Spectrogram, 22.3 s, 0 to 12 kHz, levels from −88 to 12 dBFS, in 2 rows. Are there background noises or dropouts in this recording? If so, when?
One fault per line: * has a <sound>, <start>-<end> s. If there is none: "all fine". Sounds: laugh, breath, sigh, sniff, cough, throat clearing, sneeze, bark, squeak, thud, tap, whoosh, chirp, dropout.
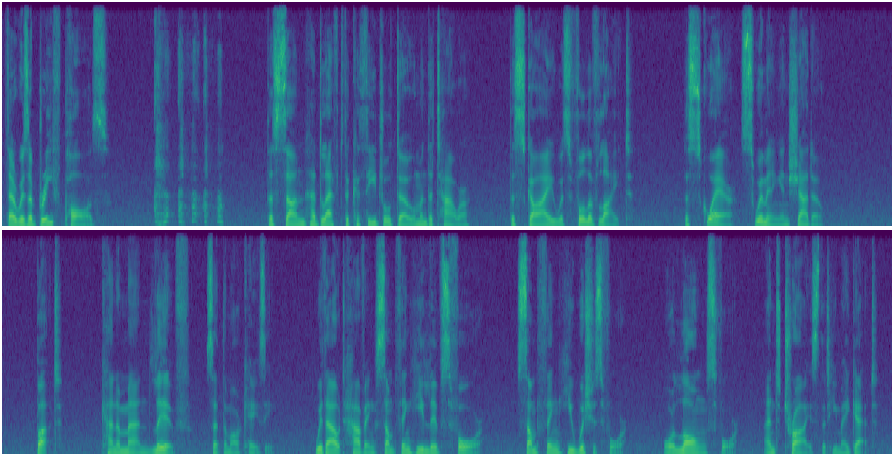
* has a cough, 1.9-2.8 s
